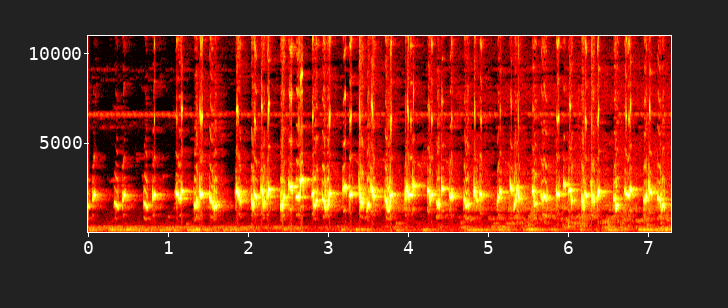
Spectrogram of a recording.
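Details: Sooty-headed bulbul song used as a lure so that lazy bulbuls start singing too: lively, bubbly phrases of short warbled notes, rising and falling, repeated in quick succession with a faint low murmur beneath.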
